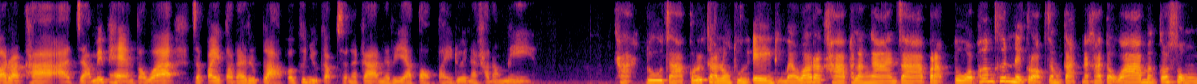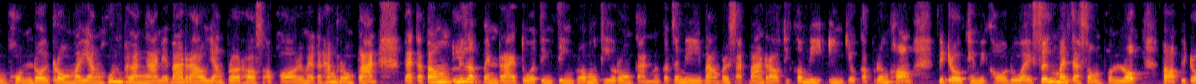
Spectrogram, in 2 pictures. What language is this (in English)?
Thai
